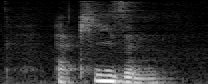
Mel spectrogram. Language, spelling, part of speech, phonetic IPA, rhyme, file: German, erkiesen, verb, [ɛɐ̯ˈkiːzn̩], -iːzn̩, De-erkiesen.ogg
- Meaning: to pick, go for, choose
